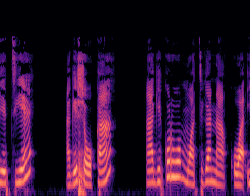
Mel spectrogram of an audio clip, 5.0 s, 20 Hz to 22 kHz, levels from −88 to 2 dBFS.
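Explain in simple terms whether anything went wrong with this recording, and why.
Yes: the speech sounds watery and swirly from start to finish, with nothing above about 11 kHz, likely from MP3 compression. Unlike a plain treble cut, which only dulls the sound, the faint detail here flickers on and off moment to moment.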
